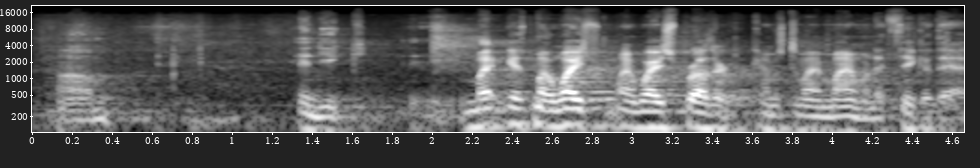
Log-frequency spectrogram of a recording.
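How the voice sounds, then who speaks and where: A man's medium-pitched voice at a very fast pace, with ordinary pitch variation, audible room echo and noticeable background noise. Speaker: award honoree. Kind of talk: award acceptance speech. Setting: stage with audience. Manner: halting.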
